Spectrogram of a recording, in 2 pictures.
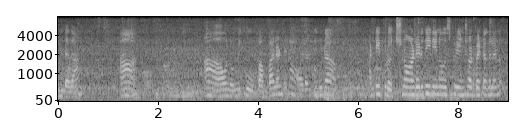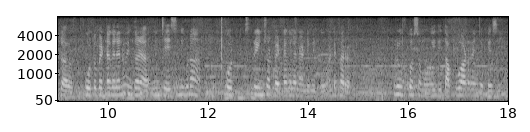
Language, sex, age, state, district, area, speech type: Telugu, female, 18-30, Telangana, Karimnagar, urban, spontaneous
